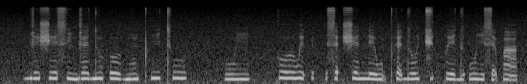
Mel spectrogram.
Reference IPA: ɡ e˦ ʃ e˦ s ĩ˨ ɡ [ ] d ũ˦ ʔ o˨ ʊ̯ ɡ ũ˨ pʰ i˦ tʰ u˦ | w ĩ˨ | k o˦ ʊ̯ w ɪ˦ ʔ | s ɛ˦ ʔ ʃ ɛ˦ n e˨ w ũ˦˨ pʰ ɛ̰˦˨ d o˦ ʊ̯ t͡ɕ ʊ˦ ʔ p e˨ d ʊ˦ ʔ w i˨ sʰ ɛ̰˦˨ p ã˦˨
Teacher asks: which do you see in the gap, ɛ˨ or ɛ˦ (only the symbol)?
ɛ˦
